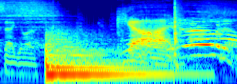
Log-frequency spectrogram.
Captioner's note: thud booms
